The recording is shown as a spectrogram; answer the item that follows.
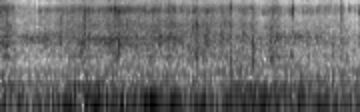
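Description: Woven plastic sack rustling and crinkling as it is handled and opened by hand, with a few sharp crackles in the second half.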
